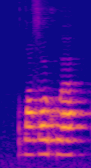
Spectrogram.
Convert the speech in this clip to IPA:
dˤ a zˤ o χʷ a

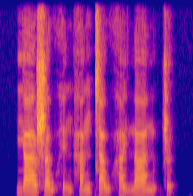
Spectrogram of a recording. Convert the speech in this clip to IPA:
j aː˧ ʂ a˨˩ w h e˨˩˨ ŋ h a˧˥ ŋ c a˨˩˦ w h a˨˩˦ j n aː˧ n ə˨˩ k̚ ʂ ə˨˩ k̚

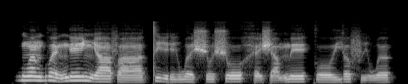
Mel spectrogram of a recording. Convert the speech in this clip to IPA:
ɡʷ ã˦ ɡʷ ɛ˦˨ ŋ eː˦ ɲ aː˧ f aː˨ t i˦˨ ɾ i˧ w ə˦˨ ʃ o˧ ʃ oː˦ h ɛ˨ ʃ a˨ m eː˦ k oː˧ j ə˦ f i˧ w ə˦

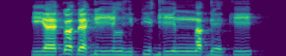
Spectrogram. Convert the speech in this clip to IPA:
j ɛ ɠ œ ɗ ɛ ɠ iː l i̤ pʲ ɛ̤ ɡ iː nː ɐ ɠ e̤ k i

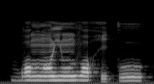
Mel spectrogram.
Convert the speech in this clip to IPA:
b ɔ˦ ŋ ɔ̃˦ j ũ˦ v ɔ˦ h i˨ k u˦

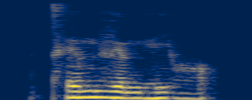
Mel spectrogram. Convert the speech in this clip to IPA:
tʰ ɪ m vʲ ɒ mʲ ɛ̤ j ɔ̤

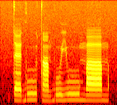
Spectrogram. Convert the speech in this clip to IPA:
t ɛ˨ ɡ uː˦ t ã˨ b u˨ j uː˦ m aː˦ m

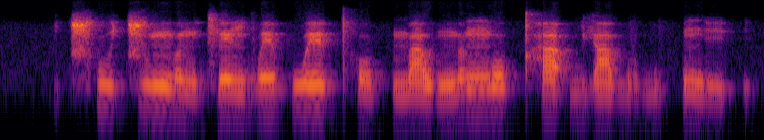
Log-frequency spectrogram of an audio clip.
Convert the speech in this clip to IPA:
t͡ɕʰ u˥˧ t͡ɕ u˦ n̪ o˨˩ n t͡s ẽ˧ ɡ w e˧ p w e˦ t̪ʰ o˨ p̚ m a˨˩ w n̪ ə˦ ŋ o˥˧ kʰ a˦ ʔ b j a˧ b ə˧ b u˦ p̚ ŋ i˨ ʔ

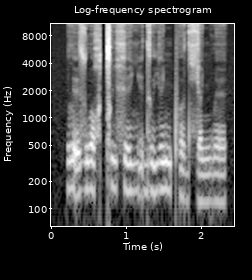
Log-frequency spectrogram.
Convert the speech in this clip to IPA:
l ḛ˥ z w o˥ χ ǀ i˥ x e˧ ʎ ḭ˥ d ɯ˧ j e˥ ɲ pʰ ʌ˩ d ç a˩ ɲ w ɛ˩

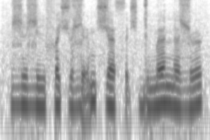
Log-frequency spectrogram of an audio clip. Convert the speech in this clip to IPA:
ɮ i ɮ i f ɛ ç ʏ ɮ ḛ m ç ɛ θ ḛ ç ɡ i m ɛ n ɛ ɮ ʏ

